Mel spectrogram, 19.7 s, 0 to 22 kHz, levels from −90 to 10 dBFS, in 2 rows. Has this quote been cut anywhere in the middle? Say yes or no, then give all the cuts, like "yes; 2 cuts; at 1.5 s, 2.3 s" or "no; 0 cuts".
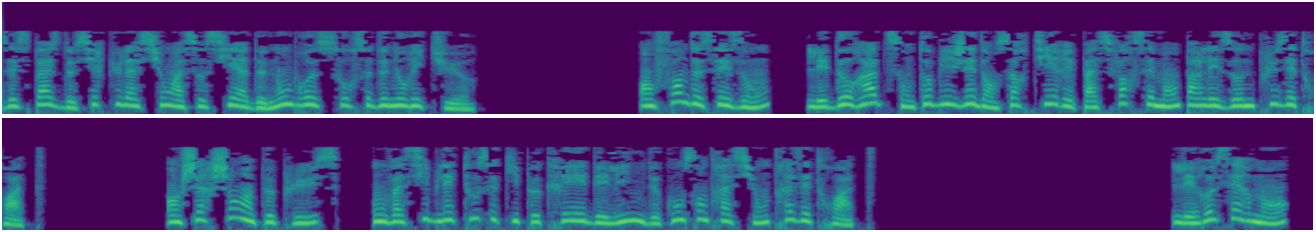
no; 0 cuts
